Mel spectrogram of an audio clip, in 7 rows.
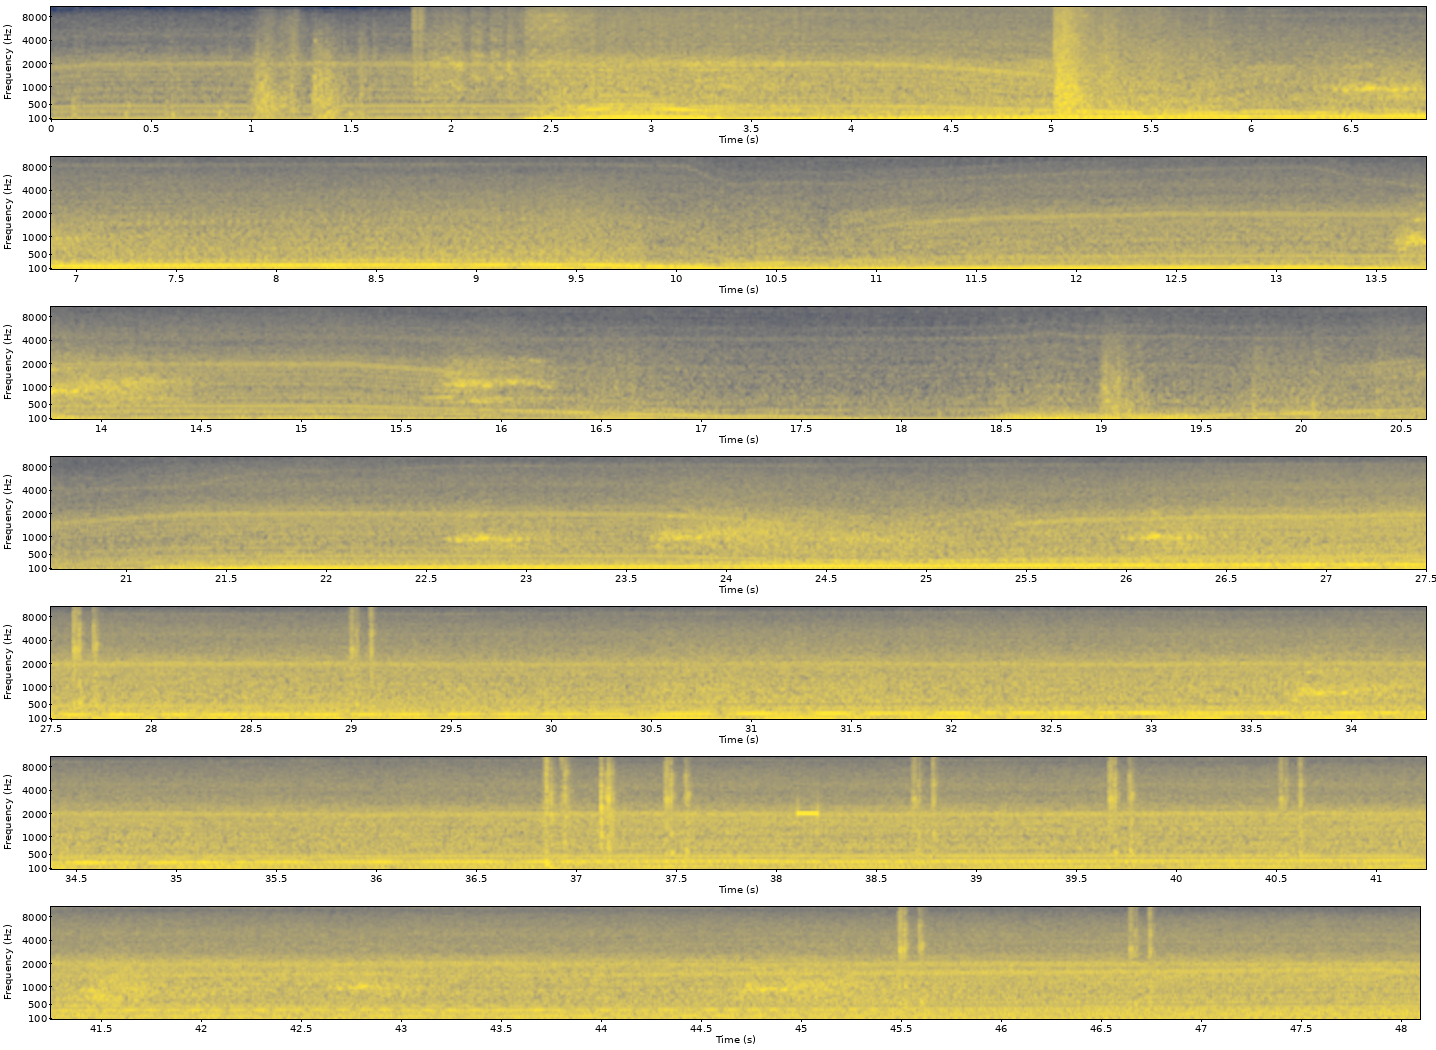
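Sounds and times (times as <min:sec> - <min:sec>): vehicle engine running: 0:00.0 - 0:48.0
short clicks: 0:29.0 - 0:29.2, 0:36.8 - 0:37.7, 0:38.6 - 0:38.9, 0:39.6 - 0:40.8, 0:45.4 - 0:45.7, 0:46.6 - 0:46.9.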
